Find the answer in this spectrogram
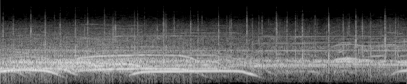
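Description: Crowd cheering and whooping over applause: many voices holding long rising-and-falling "woo" calls above steady clapping, loudest in the first couple of seconds.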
